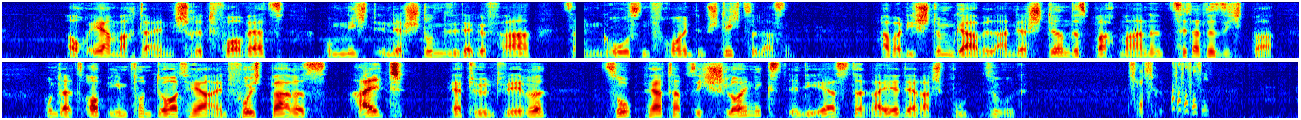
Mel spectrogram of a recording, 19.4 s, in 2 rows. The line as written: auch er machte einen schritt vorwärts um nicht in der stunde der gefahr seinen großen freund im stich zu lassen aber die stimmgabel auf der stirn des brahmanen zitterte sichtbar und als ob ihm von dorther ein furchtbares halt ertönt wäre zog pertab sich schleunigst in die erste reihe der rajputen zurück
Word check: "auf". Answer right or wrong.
wrong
